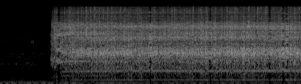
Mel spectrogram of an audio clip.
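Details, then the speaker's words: Black & Decker LI2000 cheap lithium cordless screwdriver running: harsh buzzing high whir at steady speed with raspy edge; noisy gearbox, cause unknown, owner plans to open it and grease it. "really sounds like crap but I think this would be good just for use it for delusive strings and stuff"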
